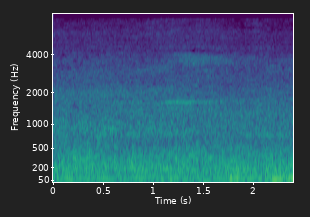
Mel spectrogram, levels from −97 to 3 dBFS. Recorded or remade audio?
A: remade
